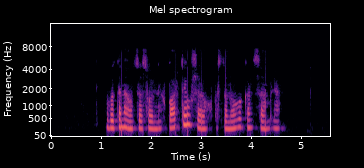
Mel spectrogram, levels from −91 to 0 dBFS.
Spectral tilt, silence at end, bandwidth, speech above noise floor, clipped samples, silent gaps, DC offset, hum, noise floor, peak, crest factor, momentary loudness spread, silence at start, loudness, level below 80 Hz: -6 dB/octave; 1 s; 7.8 kHz; 50 dB; under 0.1%; none; under 0.1%; none; -86 dBFS; -18 dBFS; 20 dB; 12 LU; 1.1 s; -37 LUFS; -74 dBFS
